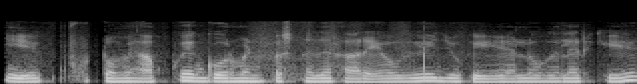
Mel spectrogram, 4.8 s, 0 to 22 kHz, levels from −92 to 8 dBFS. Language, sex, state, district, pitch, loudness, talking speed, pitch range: Hindi, male, Uttar Pradesh, Muzaffarnagar, 140 Hz, -15 LUFS, 200 wpm, 140-145 Hz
